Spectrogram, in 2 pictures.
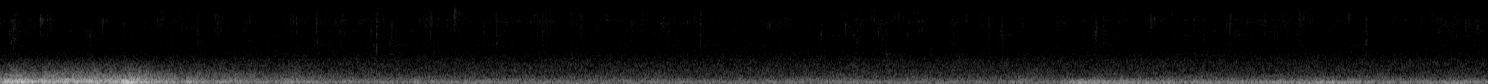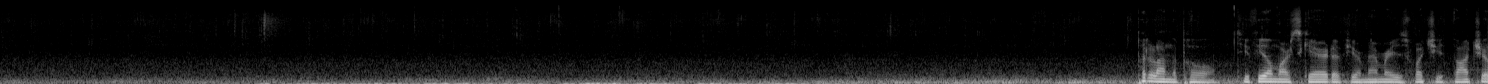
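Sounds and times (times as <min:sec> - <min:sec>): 
steady wash of falling rain: 0:00.0 - 0:29.7
deep thunder rolling: 0:23.0 - 0:29.7
speech: 0:26.3 - 0:29.7.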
